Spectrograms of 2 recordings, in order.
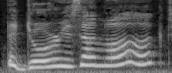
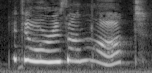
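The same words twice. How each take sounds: First: High, slow fake granny; wolf's fake granny voice. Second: High, loud granny; old granny voice. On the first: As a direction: lure her in as false granny. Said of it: "his sweetest Granny voice". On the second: Acted. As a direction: answer like a trusting old granny. Granny answers.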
